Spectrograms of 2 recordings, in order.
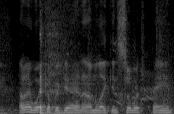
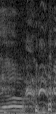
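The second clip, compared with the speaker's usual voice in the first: very high, loud "oh no"; mock dismay; 5 dB louder than usual. Seeing the drunken photos, high mock dismay. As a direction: squeal it in exaggerated dismay. Acts his reaction to photos.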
